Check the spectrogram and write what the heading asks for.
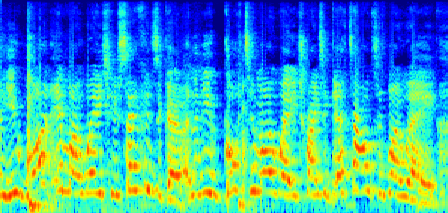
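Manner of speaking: high, fed-up scolding; high-pitched exasperated scolding; exasperated rant. Real, not acted. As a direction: rant at the clueless stranger.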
